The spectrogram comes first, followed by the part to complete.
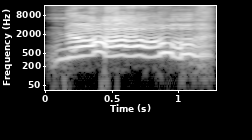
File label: hit, en; cookie run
